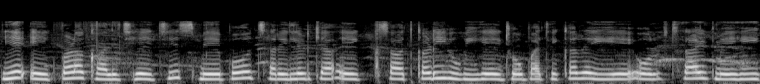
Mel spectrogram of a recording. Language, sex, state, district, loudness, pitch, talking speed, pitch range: Hindi, female, Delhi, New Delhi, -13 LUFS, 250 Hz, 180 wpm, 245-270 Hz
